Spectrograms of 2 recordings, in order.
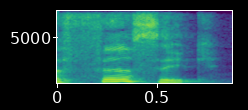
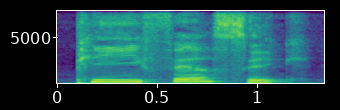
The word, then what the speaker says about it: Pfirsich: It's de Pfirsich. De Pfirsich. That P-ev sound at the beginning is quick, like a puff of air. Pfirsich. The ending ish is a soft sound from your throat.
